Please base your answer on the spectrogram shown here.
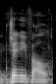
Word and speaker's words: Hval: norwegian ology it's ok Jenny vol ok fantastic because a easy on GH easy on the H mr.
